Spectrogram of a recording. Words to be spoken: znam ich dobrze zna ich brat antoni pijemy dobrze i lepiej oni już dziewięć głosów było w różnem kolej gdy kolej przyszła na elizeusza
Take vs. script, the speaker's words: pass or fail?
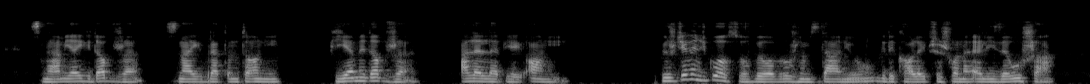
fail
